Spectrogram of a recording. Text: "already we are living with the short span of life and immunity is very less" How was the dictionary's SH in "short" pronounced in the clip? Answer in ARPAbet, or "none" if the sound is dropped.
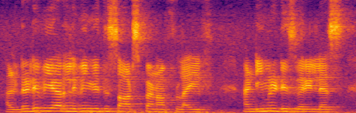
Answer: S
